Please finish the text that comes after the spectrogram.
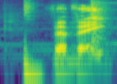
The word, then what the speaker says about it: Vivek: And this first peddler is also a 2024 presidential candidate, Vivek Ramaswamy. Rhymes with cake.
